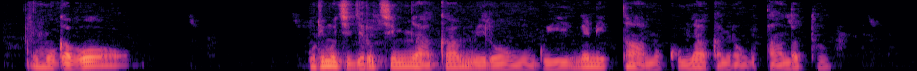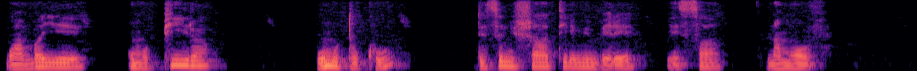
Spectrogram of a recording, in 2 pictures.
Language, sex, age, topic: Kinyarwanda, male, 18-24, government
